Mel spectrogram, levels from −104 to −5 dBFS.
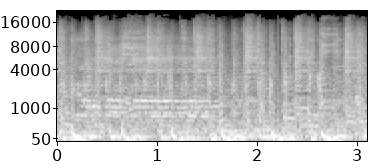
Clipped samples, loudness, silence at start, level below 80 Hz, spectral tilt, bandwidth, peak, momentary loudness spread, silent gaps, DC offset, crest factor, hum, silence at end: under 0.1%; -8 LUFS; 0 s; -14 dBFS; -4 dB/octave; 19 kHz; 0 dBFS; 1 LU; none; under 0.1%; 8 dB; none; 0 s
